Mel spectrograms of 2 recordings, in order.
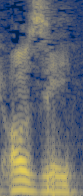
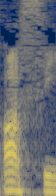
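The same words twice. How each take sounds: First: The middle consonant is a z sound. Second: The middle consonant is an s sound. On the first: The speaker calls it right. "it is actually Aussie" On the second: The speaker calls it wrong. "It's not Aussie"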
